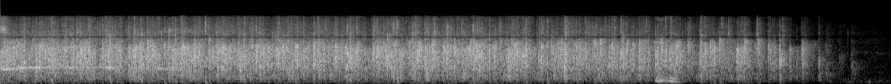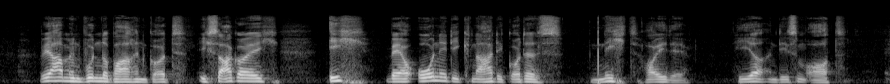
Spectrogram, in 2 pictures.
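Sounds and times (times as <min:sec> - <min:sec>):
strong audience applause: 0:00.0 - 0:08.6
speech: 0:09.3 - 0:17.4.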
